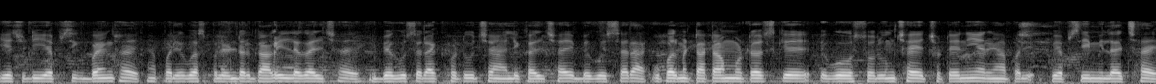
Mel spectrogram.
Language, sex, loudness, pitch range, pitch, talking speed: Bhojpuri, male, -16 LUFS, 135-145 Hz, 140 Hz, 170 wpm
